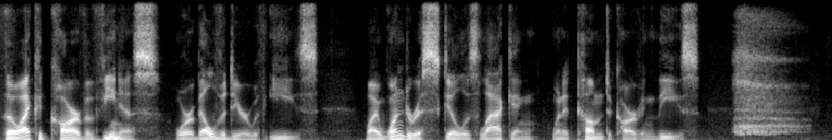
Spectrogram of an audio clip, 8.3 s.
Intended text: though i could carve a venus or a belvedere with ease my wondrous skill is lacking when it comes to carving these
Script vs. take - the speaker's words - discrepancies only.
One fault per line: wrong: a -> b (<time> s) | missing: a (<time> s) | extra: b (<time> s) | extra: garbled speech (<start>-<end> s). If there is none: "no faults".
wrong: comes -> come (5.7 s)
